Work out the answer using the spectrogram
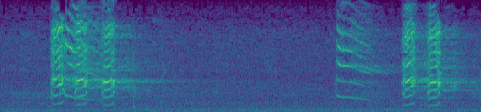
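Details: A small group of parrots, a scout calling and three more joining, heard on an August afternoon: triplets of grating squawks, a long descending slurred cry between them, then two more squawks, with a low hum throughout.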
